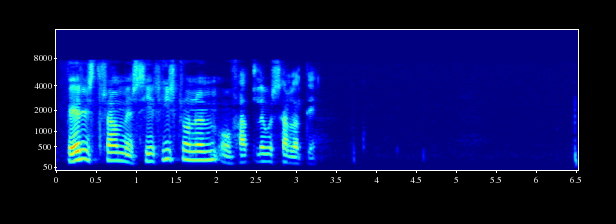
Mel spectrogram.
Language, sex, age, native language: Icelandic, male, 60-69, Icelandic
